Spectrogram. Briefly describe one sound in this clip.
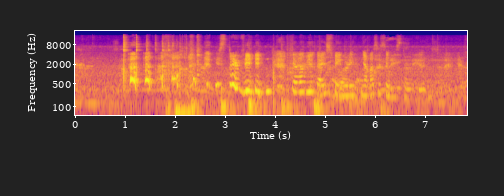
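A young woman talks playfully nearby.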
